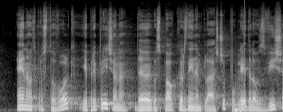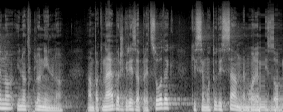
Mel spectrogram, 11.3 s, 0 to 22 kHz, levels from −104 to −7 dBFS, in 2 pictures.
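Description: Speech in which new audio likely stopped arriving in time, so the playback side kept looping its last short block instead of moving forward, which gives robotic sound from repeated short buffers. The repeats set a fixed buzz near 94 Hz, pointing to a block of roughly 10.7 ms, and most of the real audio is skipped. The voice turns into a stiff metallic drone from 4.57 to 4.89 s, and again from 10.46 s, right after "ki se mu tudi", until the clip ends.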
